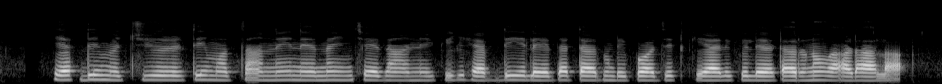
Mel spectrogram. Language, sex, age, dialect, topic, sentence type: Telugu, female, 25-30, Southern, banking, statement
